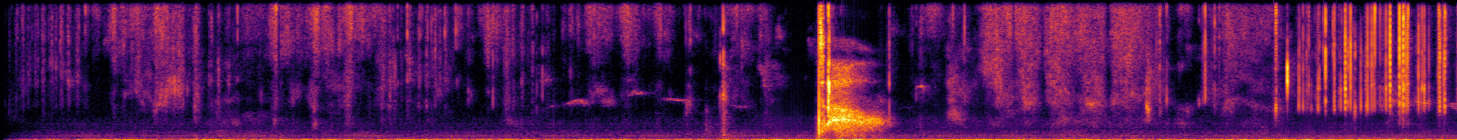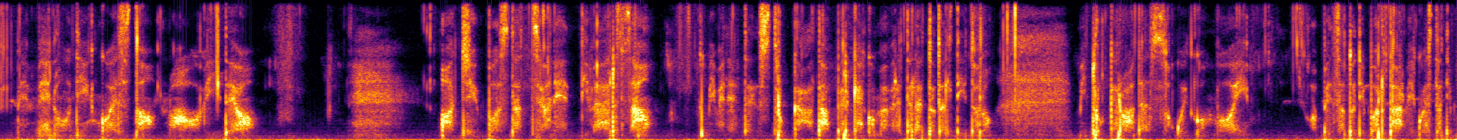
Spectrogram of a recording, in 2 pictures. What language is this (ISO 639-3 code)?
ita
